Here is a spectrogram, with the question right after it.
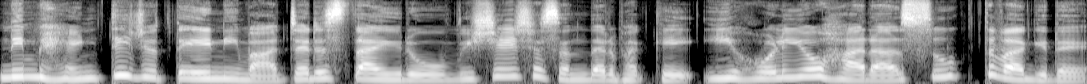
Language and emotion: Kannada, happy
